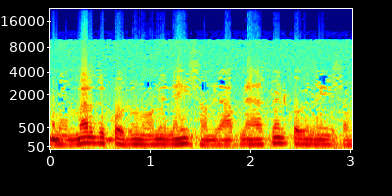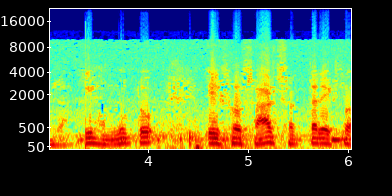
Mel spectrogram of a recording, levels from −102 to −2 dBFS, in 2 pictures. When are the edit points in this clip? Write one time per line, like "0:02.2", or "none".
0:03.4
